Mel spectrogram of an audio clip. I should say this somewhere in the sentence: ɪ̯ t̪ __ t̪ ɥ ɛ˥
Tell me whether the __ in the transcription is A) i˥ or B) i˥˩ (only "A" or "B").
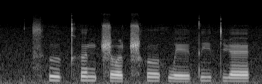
A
